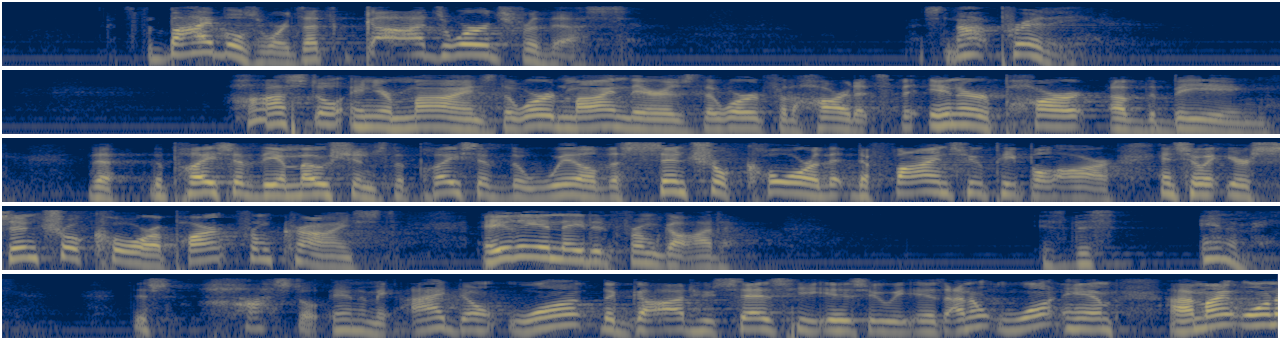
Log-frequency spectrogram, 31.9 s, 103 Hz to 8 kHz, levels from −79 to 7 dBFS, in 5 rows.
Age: 50-69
